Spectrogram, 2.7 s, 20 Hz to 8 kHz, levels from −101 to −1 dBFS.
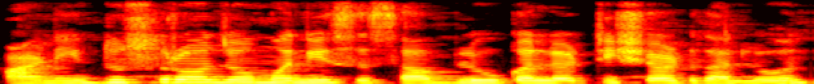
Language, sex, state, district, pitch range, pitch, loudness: Konkani, female, Goa, North and South Goa, 195-220 Hz, 210 Hz, -18 LUFS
